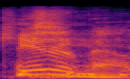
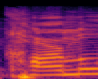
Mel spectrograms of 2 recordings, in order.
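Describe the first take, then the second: First: The word is said with all three syllables. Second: The word is said with two syllables. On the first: This is meant to sound fancy. "I want to sound bougie, so I say caramel" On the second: This is the everyday way of saying it. "I would say caramel if I'm using it in a sentence"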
